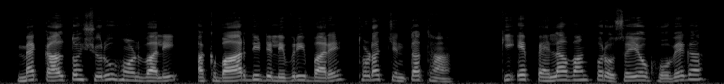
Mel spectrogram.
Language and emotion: Punjabi, fearful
